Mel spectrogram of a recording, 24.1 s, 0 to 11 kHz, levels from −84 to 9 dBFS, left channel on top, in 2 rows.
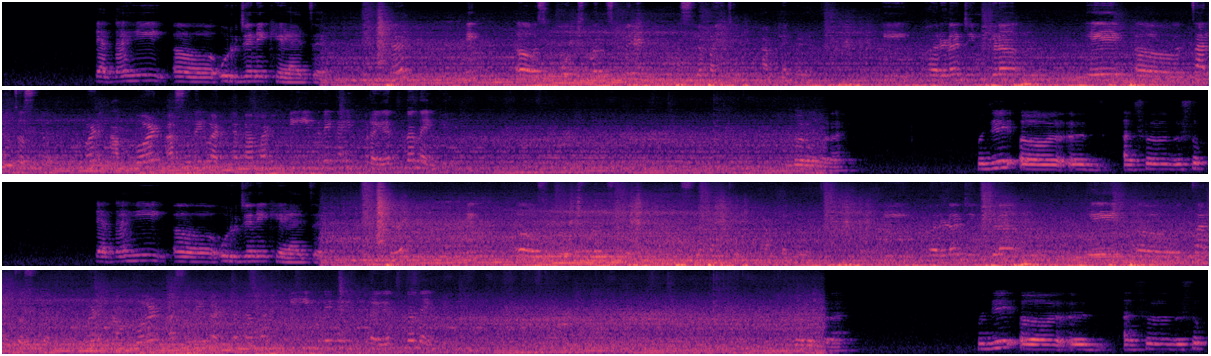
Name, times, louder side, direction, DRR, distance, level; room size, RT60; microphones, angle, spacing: voice 1, 0.9-3.2 3.9-4.1 4.6-4.8 5.1-6.4 6.7-8.1 8.8-10.2 10.8-12.6 12.9-16.7, left 1 dB, 15° left, -4 dB, 2.2 m, -35 dB
sound 1, 3.2-20.3, right 3 dB, 30° right, 0.4 m, -28 dB
voice 2, 19.9-20.5 21.8-24.0, equal, 40° left, 0 dB, 1.6 m, -33 dB
6.6 x 6.4 x 2.6 m, 0.36 s
head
